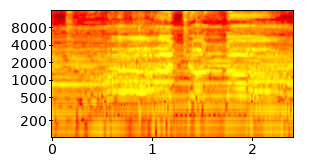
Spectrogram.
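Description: Harmonium playing steady held reed notes, with a man's voice singing a long, wavering wordless note over it from about half a second in.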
